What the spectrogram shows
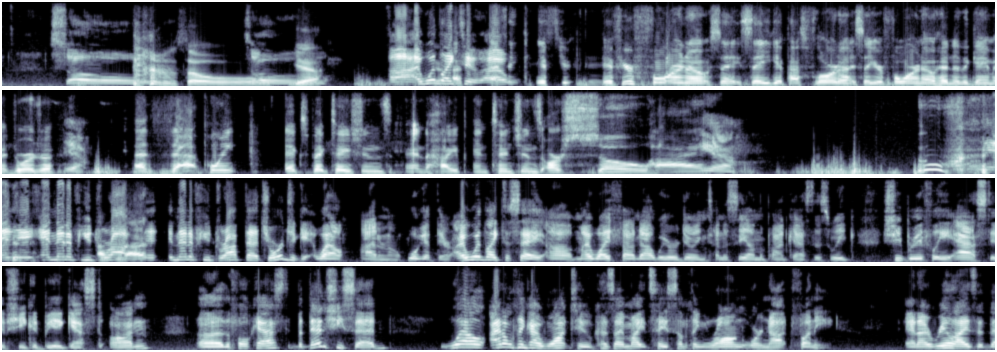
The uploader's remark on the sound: He's in a car, which sounds way better than you expect it to, really.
